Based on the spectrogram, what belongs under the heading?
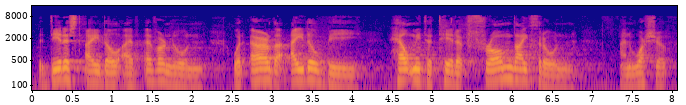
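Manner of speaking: ordinary talk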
